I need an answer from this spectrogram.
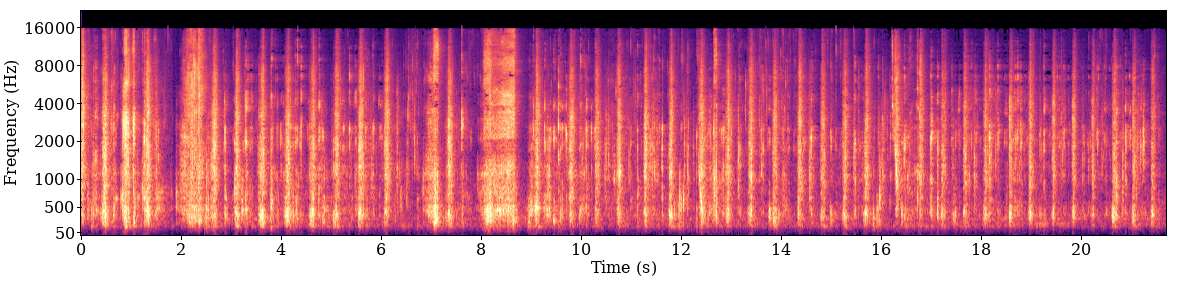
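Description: Close-up chewing of a large mouthful of napa cabbage kimchi: wet, crunchy biting and smacking in quick, irregular strokes, with a few louder airy sounds about two, seven and eight seconds in.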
